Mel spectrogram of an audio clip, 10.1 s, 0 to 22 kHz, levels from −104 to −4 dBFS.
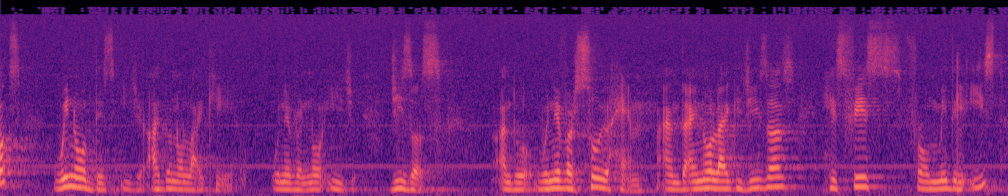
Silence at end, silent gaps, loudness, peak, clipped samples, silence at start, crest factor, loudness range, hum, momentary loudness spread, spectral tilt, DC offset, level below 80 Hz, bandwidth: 0 s; none; -34 LUFS; -14 dBFS; under 0.1%; 0 s; 20 dB; 6 LU; none; 14 LU; -5 dB/octave; under 0.1%; -66 dBFS; 19.5 kHz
